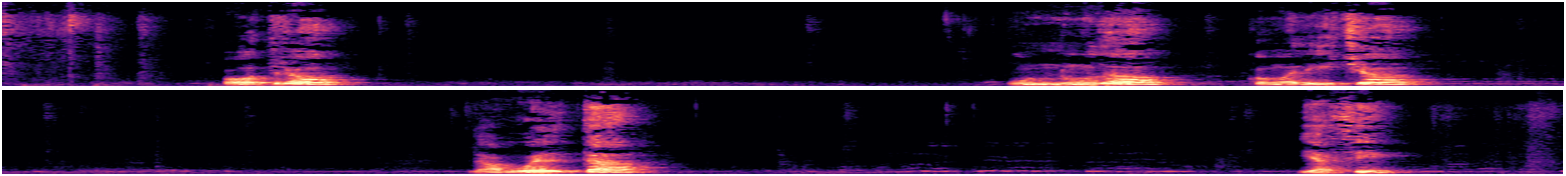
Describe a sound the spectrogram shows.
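A middle-aged man speaks calmly in short phrases, close by.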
